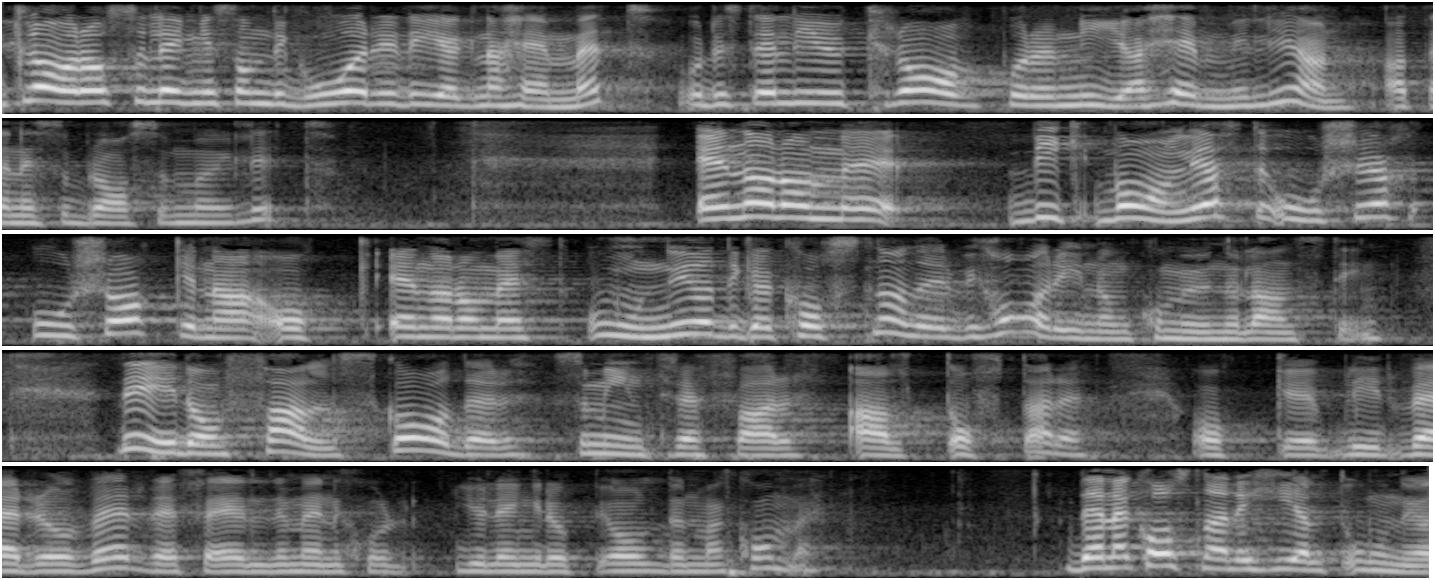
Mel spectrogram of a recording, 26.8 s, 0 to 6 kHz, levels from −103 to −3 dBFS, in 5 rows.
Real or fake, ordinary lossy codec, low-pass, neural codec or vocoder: real; none; 5.4 kHz; none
